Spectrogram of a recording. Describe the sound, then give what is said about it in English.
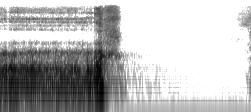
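A dog's rough growl with a gruff bark-like burst lasts under a second, then cuts off into silence before another faint sound begins at the very end. “Let the dogs bark.”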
